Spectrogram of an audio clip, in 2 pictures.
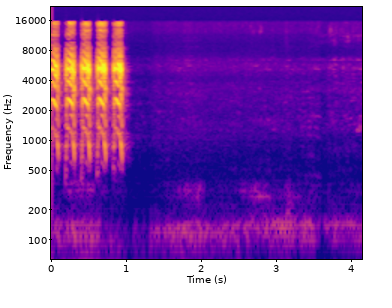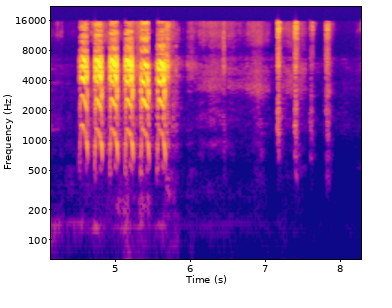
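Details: Hand-fed parrot chicks producing two bursts of rapid, high, harmonic begging squeaks, roughly five in a second, over a low droning hum, followed by scattered clicks.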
